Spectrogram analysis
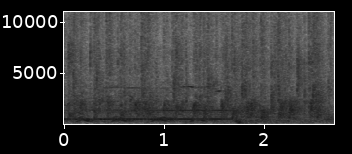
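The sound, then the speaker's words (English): Loud, sustained applause with cheering and whoops from a crowd welcoming Nick Cannon, a dense wash of clapping that holds steady throughout, with a long whistle-like tone running through the first half. “Everybody, make some fucking noise for Nick Cannon.”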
